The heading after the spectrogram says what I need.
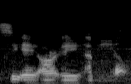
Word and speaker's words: caramel: Cuz this is spelled C A R A M E L if I'm not mistaken. It's caramel. Right. There is an A in there.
